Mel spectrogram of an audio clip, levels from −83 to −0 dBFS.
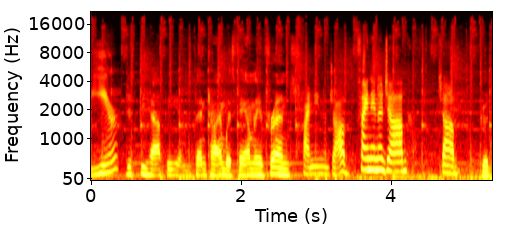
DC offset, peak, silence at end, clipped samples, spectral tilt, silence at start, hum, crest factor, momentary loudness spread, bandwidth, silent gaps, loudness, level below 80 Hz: under 0.1%; 0 dBFS; 0 s; under 0.1%; -6.5 dB/octave; 0 s; none; 14 dB; 9 LU; 19.5 kHz; none; -16 LUFS; -34 dBFS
